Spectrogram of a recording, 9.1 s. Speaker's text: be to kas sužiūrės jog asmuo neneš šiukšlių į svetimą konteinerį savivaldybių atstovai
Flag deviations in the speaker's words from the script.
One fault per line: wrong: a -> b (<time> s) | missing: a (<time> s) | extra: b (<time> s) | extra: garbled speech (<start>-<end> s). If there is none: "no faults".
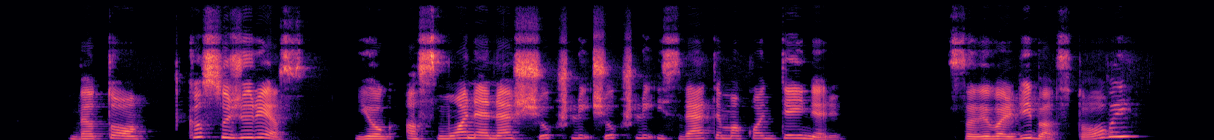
extra: šiukšlių (4.5 s)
